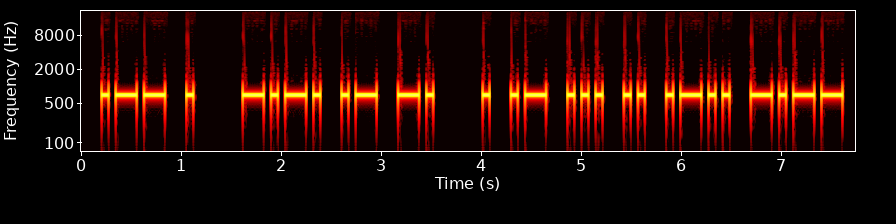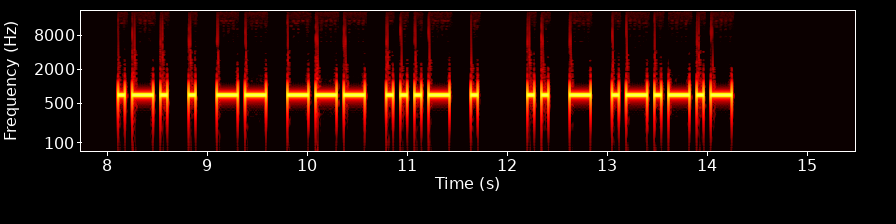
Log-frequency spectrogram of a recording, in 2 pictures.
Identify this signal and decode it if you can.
Morse code, heard as a keyed tone, about 17 wpm, 700 Hz. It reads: WE CAN EASILY REMOVE IT.
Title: Sentences from Top 1000 Words - Review Part 5 - 17wpm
